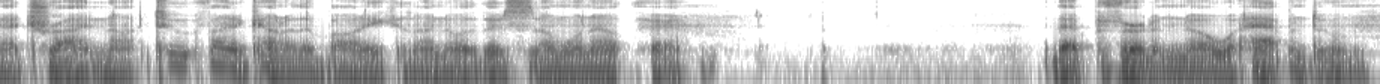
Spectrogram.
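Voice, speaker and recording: A man playing a wary, blunt woodsman guide in a hushed ASMR roleplay, speaking in a husky, halting, matter-of-fact near-whisper. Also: extremely low pitch, full character voice. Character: wary, blunt male woodsman guide who knows monsters.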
